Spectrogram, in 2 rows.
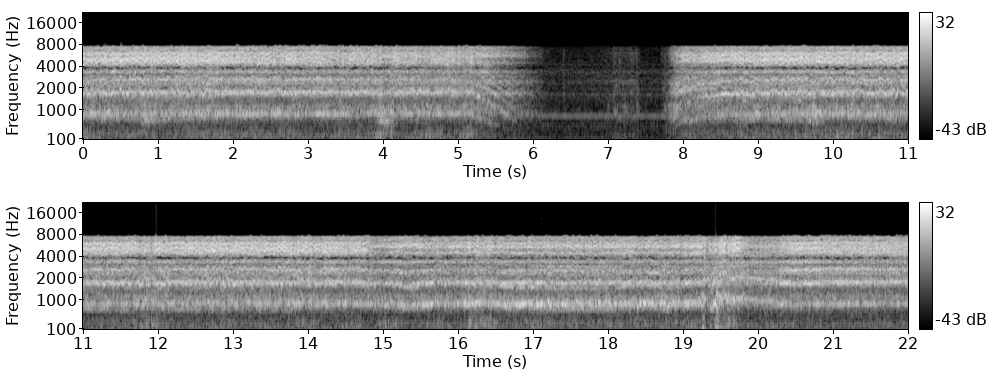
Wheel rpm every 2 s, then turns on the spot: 210, 230, 170, 10, 180, 210, 210, 220, 220, 220, 240.
none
